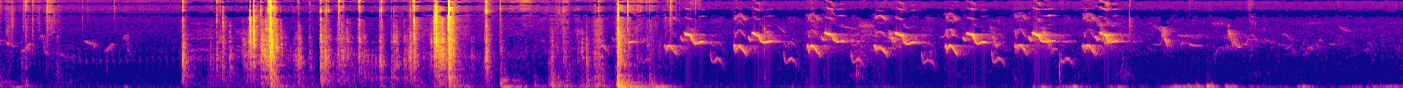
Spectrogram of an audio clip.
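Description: A wooden balcony door being unlatched and opened, with a string of sharp clicks and knocks. A bird then sings a fast run of short, repeated downward-slurred chirps.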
